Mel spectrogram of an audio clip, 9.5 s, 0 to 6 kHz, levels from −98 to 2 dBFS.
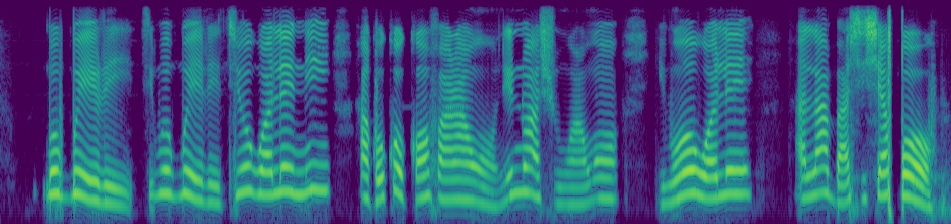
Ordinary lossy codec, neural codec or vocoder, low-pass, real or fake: none; none; 5.4 kHz; real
